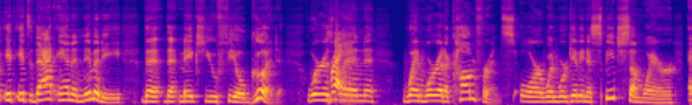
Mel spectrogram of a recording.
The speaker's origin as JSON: {"language": "English", "town": "Columbus", "region": "Ohio", "country": "United States", "said": "I'm like, I'm from Columbus."}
